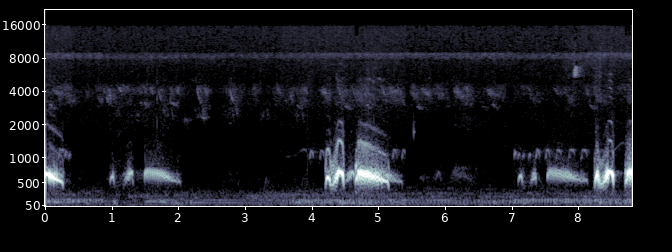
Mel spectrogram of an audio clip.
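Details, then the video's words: A spotted dove kept as a decoy to entice wild birds gives soft clipped notes and a mellow coo, falls quiet, then delivers one loud throaty phrase midway and another beginning at the end, with a steady low hum. "Cu Gáy Kích Bổi Nhanh Nổi"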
